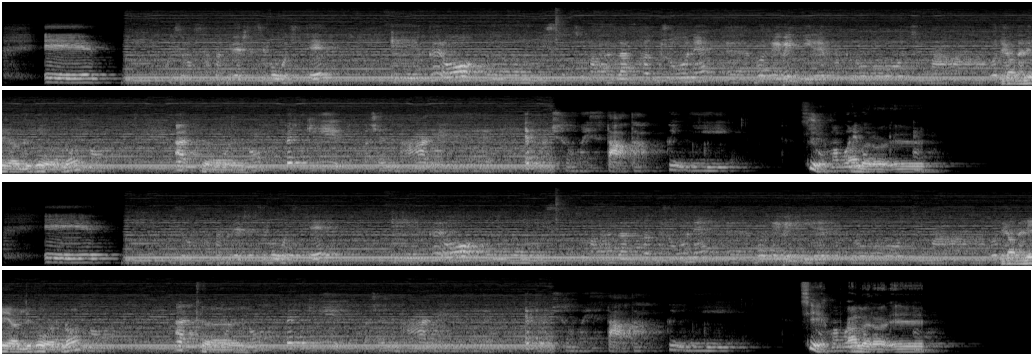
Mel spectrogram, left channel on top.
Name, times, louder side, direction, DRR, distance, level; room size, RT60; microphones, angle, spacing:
voice 1, 0.0-11.4 11.7-17.6 18.4-19.0 19.4-19.5, left 2 dB, 70° left, 4.6 m, -27 dB
sound 1, 1.2-15.8, left 1 dB, 15° left, 2.1 m, -27 dB
voice 2, 10.0-11.1 12.0-12.8 18.3-19.5, right 2 dB, 50° right, 1.4 m, -21 dB
29.0 x 25.0 x 4.2 m
head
